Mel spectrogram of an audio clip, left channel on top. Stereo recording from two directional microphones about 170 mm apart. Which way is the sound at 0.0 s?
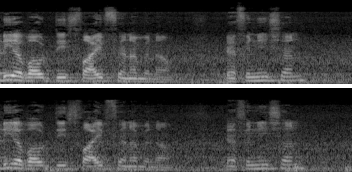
20° left (ahead or behind).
